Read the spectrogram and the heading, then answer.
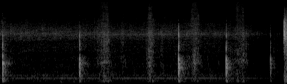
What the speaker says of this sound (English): then I cut it really, really tiny because onions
